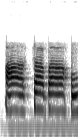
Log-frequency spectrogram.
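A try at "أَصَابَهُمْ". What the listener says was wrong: असा, लंबा कीजिए, असाबहुम,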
